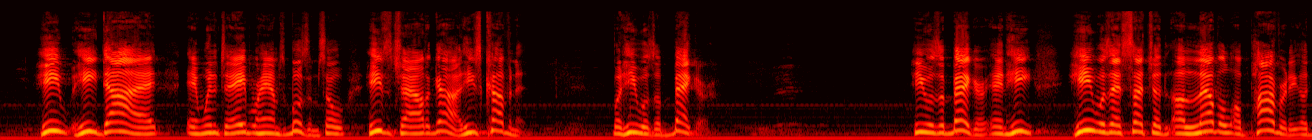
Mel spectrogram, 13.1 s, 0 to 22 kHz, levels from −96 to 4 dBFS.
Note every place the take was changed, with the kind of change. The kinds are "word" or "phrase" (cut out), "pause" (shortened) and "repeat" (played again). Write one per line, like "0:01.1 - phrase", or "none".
none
